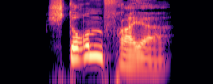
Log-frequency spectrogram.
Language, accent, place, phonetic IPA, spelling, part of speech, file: German, Germany, Berlin, [ˈʃtʊʁmfʁaɪ̯ɐ], sturmfreier, adjective, De-sturmfreier.ogg
- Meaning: inflection of sturmfrei: 1. strong/mixed nominative masculine singular 2. strong genitive/dative feminine singular 3. strong genitive plural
